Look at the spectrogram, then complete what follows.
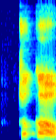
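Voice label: "cukup", Malay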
